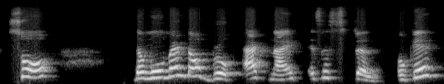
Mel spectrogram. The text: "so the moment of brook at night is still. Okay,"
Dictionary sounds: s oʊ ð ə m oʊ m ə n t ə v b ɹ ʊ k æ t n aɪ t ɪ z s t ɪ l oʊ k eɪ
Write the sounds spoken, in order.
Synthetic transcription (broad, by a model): s oʊ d ə m oʊ m ə n t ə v b ɹ ʊ k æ t n aɪ t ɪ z s t ɪ l oʊ k eɪ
